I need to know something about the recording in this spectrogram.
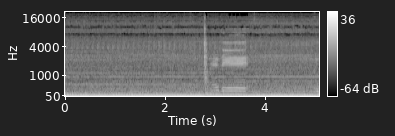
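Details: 1995 Mercedes E220 2.2 W124 Cabrio, once a no-start with immobiliser and central locking faults and a key to synchronise. It runs a steady, even low idle with no misses or knocks, a brief chime in the middle, and sounds smooth.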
